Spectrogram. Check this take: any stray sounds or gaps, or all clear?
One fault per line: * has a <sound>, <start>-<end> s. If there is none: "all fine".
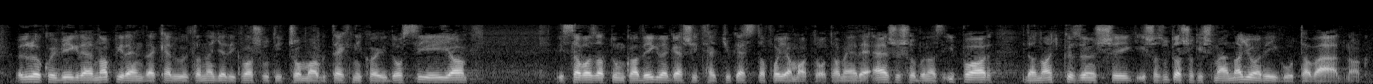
all fine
